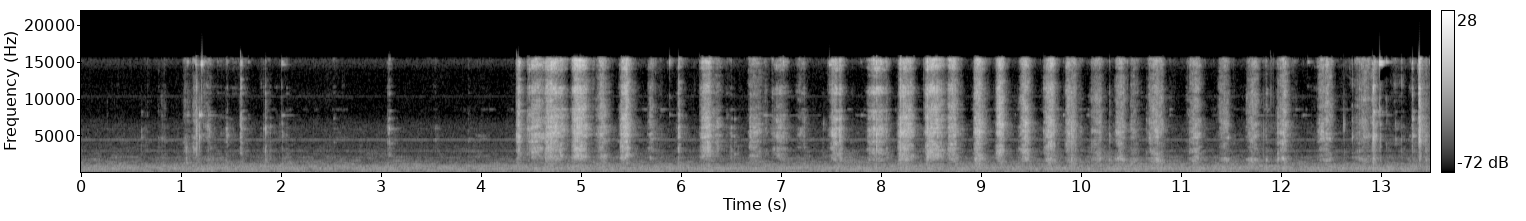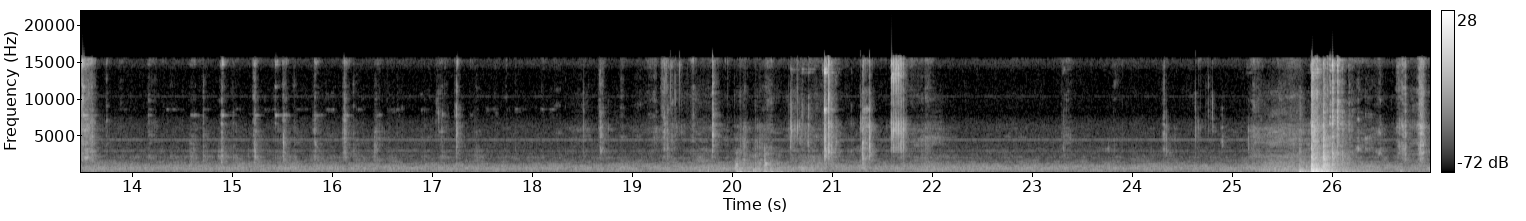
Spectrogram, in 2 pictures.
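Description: Small steel parts, washers, pressed cups and a nut on a bolt, being turned and fitted by hand, giving a quick run of light metallic clicks and scraping for several seconds. A louder metal clunk comes near the end.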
